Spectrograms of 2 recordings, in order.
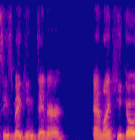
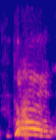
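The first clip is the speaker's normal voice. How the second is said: high loud shouted grunt; imitated angry yell; 5 dB louder than usual. Imitating the doctor slamming the controller, a high shout. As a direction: yell like you're throwing it down. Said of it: "he just takes it and goes".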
